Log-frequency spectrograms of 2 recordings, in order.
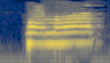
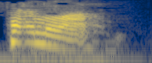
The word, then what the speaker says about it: Pamela: Pamela. with an A at the end.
